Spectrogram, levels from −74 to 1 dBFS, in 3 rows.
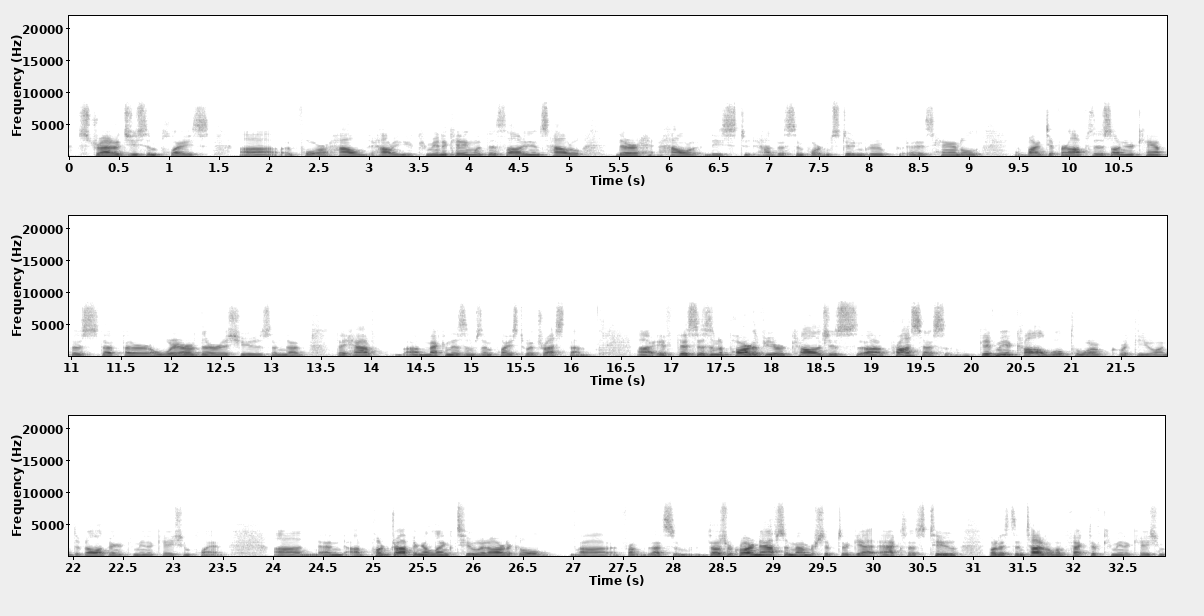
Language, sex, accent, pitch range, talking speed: English, male, American, 120-140 Hz, 180 wpm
